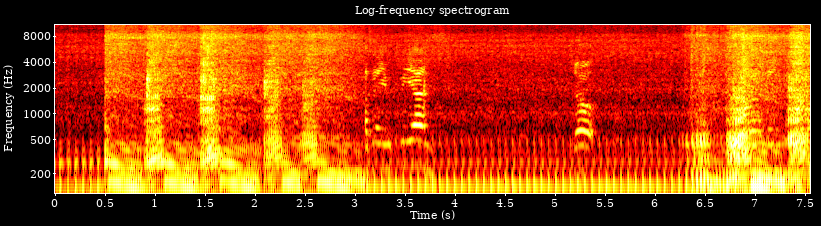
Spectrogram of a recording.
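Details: Suzuki Raider Fi after clutch housing repair for a clanking noise: the single-cylinder engine idles and blips cleanly through several revs, with no rattle or knock from the clutch side. The clutch is now quiet.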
